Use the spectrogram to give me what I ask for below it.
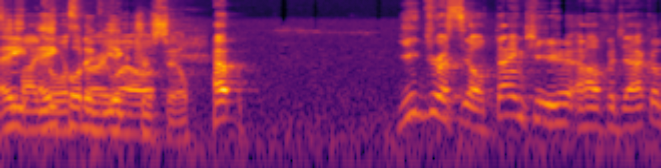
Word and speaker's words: Yggdrasil: I can't pronounce my Norse very well. Yggdrasil.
